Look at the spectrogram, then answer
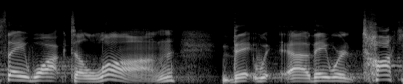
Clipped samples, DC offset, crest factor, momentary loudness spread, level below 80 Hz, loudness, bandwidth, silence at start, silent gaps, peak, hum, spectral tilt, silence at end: under 0.1%; under 0.1%; 16 dB; 6 LU; -64 dBFS; -22 LUFS; 11 kHz; 0 s; none; -6 dBFS; none; -6.5 dB/octave; 0 s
